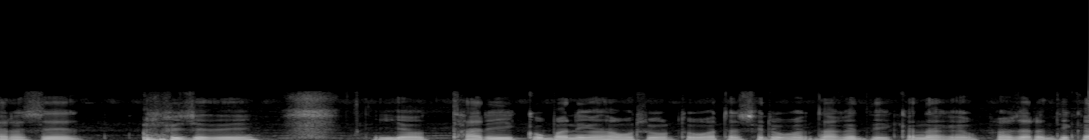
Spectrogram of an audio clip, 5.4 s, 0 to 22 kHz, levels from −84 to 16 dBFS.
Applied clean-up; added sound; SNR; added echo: none; none; none; none.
